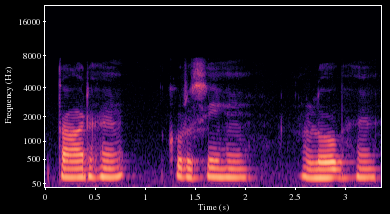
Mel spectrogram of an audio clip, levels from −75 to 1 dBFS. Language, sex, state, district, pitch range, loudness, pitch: Hindi, male, Chhattisgarh, Raigarh, 145-155 Hz, -17 LUFS, 150 Hz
